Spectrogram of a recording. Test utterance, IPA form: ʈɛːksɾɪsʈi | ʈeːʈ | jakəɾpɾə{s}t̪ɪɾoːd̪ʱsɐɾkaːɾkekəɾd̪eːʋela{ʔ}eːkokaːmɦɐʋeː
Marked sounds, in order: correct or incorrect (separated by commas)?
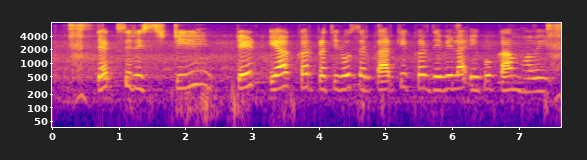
incorrect, correct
